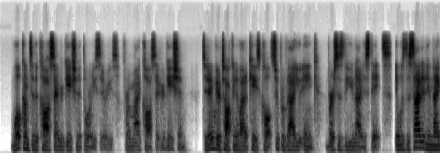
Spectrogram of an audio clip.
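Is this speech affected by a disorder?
No.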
